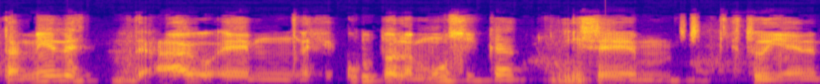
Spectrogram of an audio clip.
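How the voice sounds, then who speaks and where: This man's pitch swings very widely as he speaks. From Venezuela. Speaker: voice actor. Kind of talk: interview answer.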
